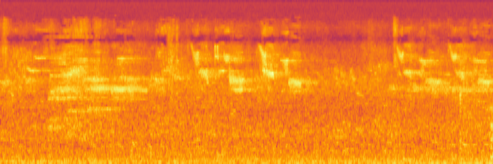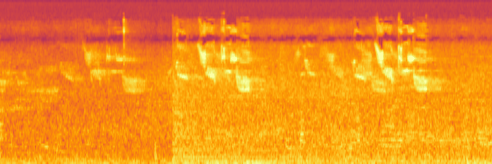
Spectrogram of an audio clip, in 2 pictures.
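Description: Birds chirping: many short, high calls, busier in the second half, over a low steady outdoor rumble.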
